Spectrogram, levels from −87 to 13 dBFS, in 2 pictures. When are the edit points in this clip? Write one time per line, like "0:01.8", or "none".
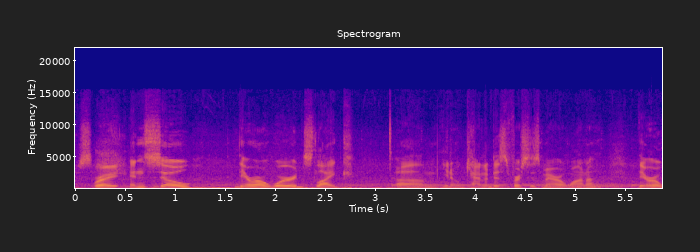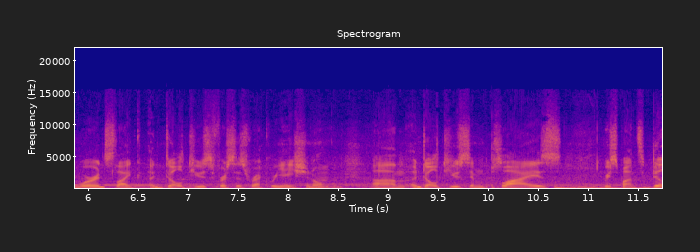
none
